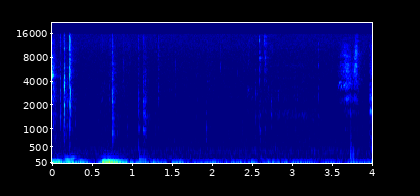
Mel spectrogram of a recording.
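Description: Computer keyboard typing: a few scattered key clicks at an uneven pace, with a dull low thump under a second in.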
